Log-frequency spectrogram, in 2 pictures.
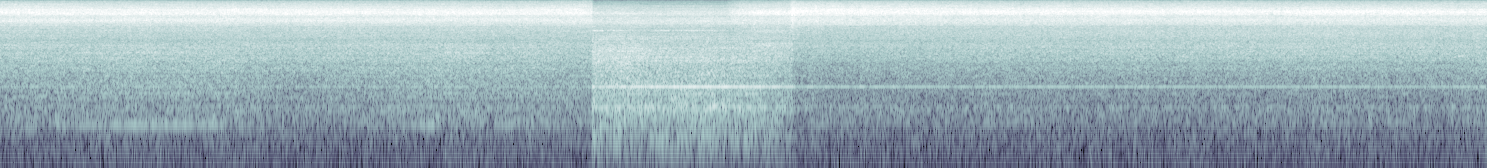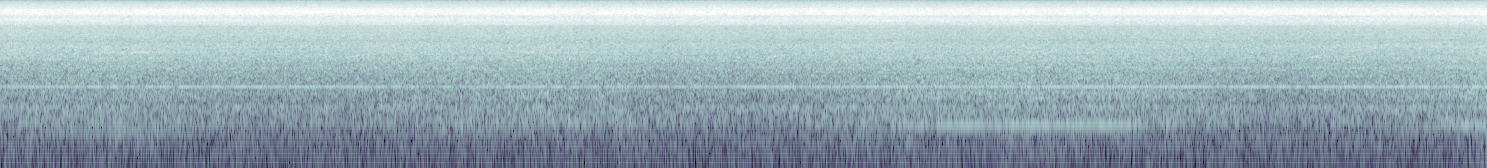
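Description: CNC lathe turning a steel chess pawn with carbide inserts: steady machine hiss, a louder rushing noise for about two seconds around six seconds in, then a steady whine underneath.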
